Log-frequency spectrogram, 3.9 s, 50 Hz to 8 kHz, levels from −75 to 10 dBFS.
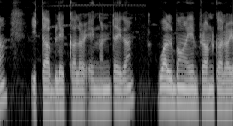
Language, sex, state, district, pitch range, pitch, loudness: Wancho, male, Arunachal Pradesh, Longding, 105-120 Hz, 110 Hz, -20 LUFS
